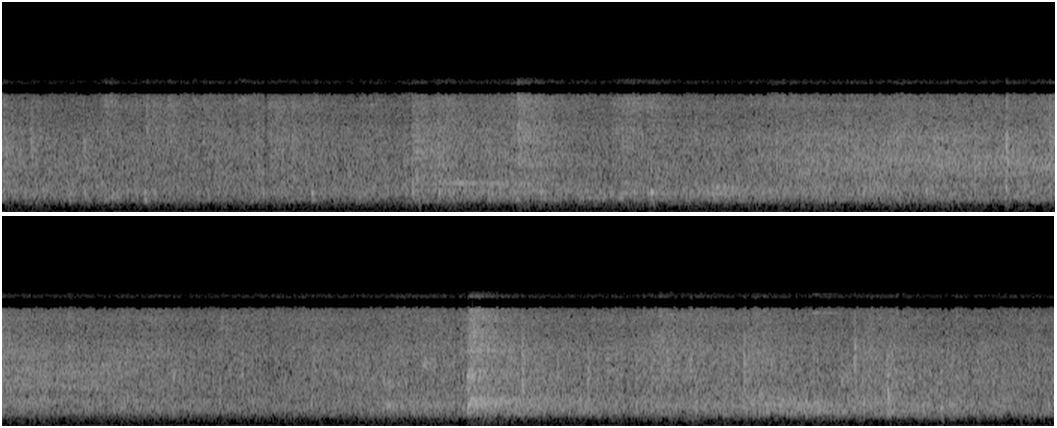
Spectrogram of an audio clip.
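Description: A congregation of men and women murmurs and chatters in a large echoing hall.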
